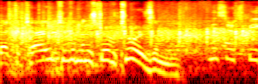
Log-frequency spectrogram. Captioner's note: some Applause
